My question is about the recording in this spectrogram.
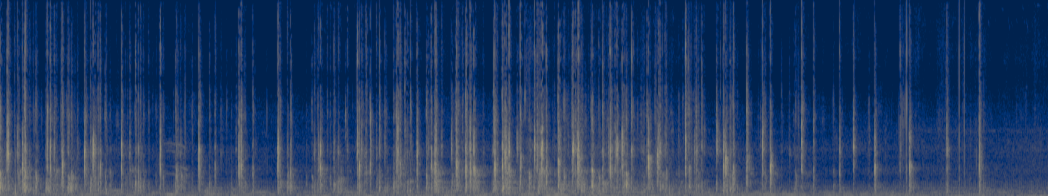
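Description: A small crowd clapping by hand, uneven claps that thin out near the end.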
